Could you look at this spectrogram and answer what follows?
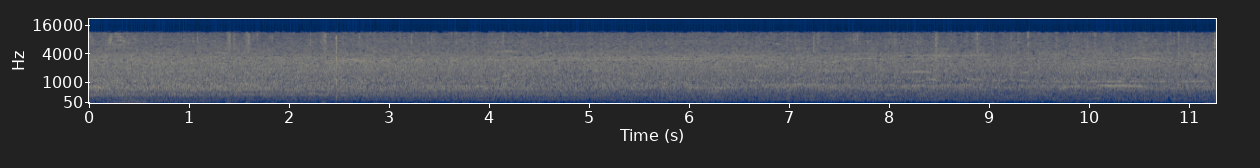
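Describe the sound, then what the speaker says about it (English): Baseball stadium crowd rising and cheering for a full count, a steady, dense roar of many voices holding loud and even throughout. "Crowd gets up for the 3-2."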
